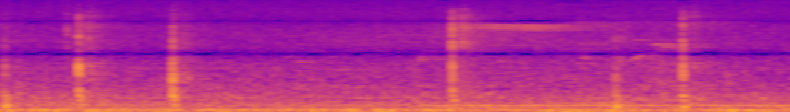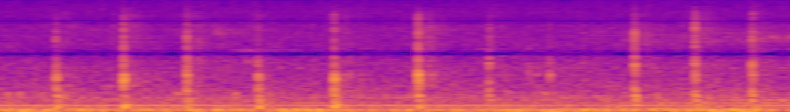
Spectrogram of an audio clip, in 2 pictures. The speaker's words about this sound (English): Okay, I think this is a great time to share with everyone the sounds of a pileated woodpecker excavating its own cavity.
